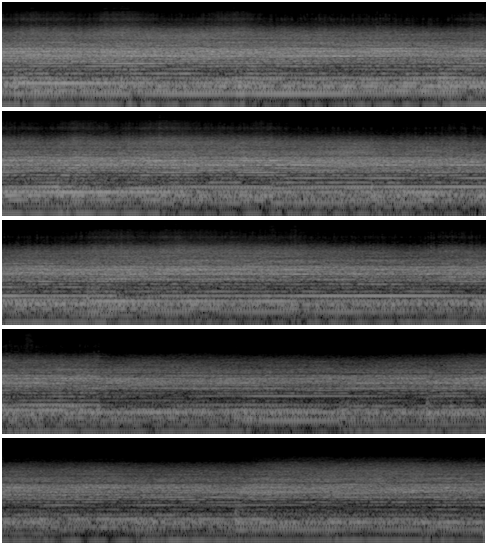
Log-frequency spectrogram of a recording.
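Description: Large Paiste gong played continuously with a felt mallet, a shimmering wash of many overlapping tones that never breaks and slowly grows quieter.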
